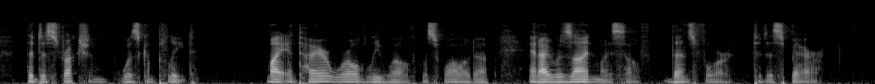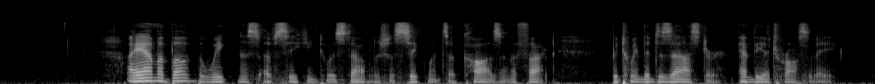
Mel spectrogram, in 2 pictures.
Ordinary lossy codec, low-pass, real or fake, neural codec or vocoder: MP3, 48 kbps; 7.2 kHz; fake; codec, 24 kHz, 3.1 kbps, DualCodec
